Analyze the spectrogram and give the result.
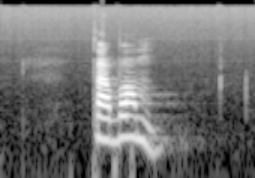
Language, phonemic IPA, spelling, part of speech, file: Tamil, /t̪ɐʋɐm/, தவம், noun, Ta-தவம்.ogg
- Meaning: 1. penance, religious austerities 2. result of meritorious deeds 3. chastity 4. praise, adoration 5. forest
